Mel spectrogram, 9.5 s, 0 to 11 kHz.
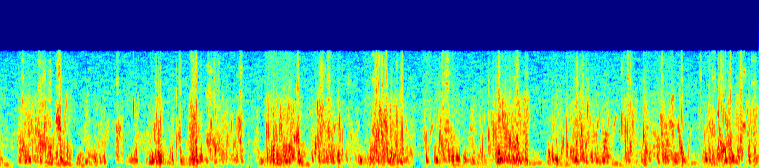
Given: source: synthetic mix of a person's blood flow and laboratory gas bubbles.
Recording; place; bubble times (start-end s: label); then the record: Doppler ultrasound of blood flow; precordium
0.21-0.92 s: bubbles
1.16-1.36 s: bubbles
1.44-2.30 s: bubbles
2.36-3.07 s: bubbles
3.30-4.47 s: bubbles
4.54-5.19 s: bubbles
5.27-5.79 s: bubbles
5.98-6.63 s: bubbles
6.88-7.95 s: bubbles
8.00-8.64 s: bubbles
8.72-9.49 s: bubbles
From the record:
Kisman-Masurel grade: 444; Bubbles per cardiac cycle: continuous sound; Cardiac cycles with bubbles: 100%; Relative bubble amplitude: maximal (0.775 to 0.999); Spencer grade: 4 (maximum detectable bubble signal sounding continuously throughout systole and diastole of every cardiac period, and overriding the amplitude of the normal cardiac signals); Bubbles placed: anywhere in the cardiac cycle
